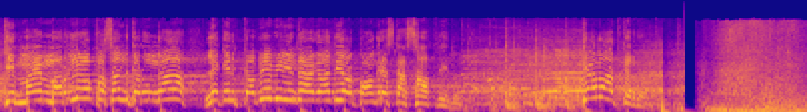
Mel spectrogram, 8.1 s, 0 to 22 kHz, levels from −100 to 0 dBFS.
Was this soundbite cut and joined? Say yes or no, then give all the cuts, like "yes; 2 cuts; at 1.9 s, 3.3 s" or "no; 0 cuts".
yes; 1 cut; at 6.9 s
